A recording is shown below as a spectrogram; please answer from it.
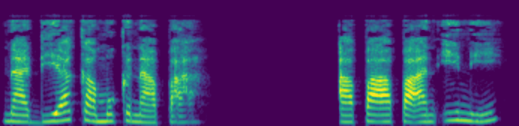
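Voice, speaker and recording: A woman's voice: mid-range voice, fairly even intonation, a little slow, no room sound, clean studio sound. A woman voicing a scheming husband who is exposed and turns angry and menacing in a read-aloud story. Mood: tense. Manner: shouting, menacing.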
